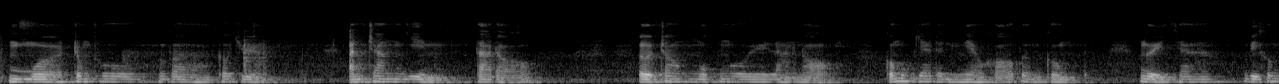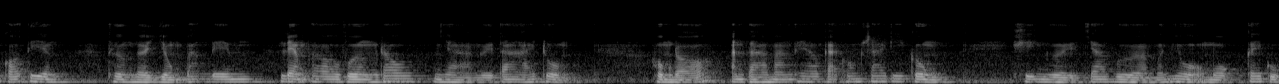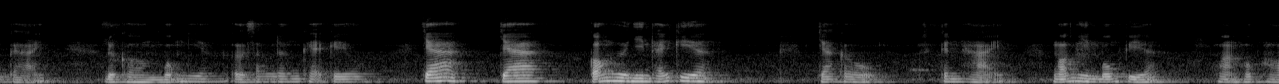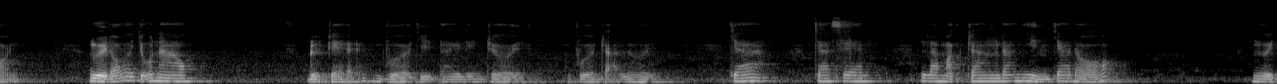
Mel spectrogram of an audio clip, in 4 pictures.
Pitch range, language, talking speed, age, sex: 110-130 Hz, Vietnamese, 140 wpm, 20-39, male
